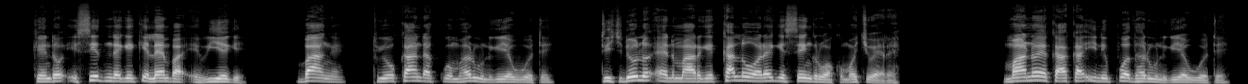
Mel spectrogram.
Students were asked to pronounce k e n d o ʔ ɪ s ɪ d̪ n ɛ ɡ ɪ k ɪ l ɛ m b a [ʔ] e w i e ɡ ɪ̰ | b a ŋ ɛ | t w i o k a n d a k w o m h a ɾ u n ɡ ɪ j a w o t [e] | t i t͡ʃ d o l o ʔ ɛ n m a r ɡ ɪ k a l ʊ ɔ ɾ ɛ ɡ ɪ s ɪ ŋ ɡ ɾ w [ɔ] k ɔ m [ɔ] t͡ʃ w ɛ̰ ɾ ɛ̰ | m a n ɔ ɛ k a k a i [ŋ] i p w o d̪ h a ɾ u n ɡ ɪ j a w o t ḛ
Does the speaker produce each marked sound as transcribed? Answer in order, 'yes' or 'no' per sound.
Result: yes, yes, yes, yes, no

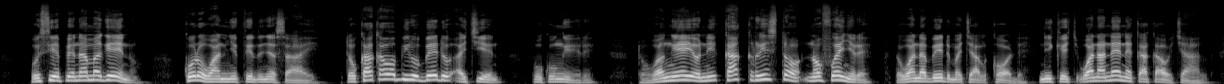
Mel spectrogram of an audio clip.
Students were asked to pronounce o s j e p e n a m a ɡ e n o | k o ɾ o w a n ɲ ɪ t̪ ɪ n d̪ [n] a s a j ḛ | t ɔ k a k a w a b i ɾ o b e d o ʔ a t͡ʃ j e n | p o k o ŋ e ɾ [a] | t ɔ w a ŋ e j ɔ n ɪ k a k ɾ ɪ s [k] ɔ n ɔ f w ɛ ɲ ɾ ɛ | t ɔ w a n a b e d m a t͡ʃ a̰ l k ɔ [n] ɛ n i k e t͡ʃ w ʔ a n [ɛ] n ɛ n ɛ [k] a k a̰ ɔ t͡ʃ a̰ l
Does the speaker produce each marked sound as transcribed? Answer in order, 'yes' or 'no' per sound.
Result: no, no, no, no, no, yes

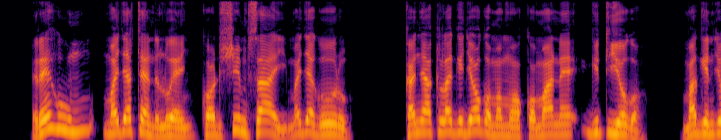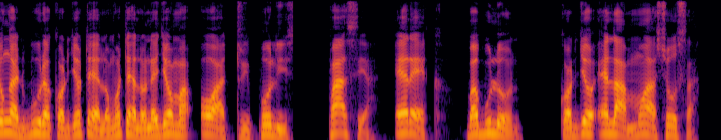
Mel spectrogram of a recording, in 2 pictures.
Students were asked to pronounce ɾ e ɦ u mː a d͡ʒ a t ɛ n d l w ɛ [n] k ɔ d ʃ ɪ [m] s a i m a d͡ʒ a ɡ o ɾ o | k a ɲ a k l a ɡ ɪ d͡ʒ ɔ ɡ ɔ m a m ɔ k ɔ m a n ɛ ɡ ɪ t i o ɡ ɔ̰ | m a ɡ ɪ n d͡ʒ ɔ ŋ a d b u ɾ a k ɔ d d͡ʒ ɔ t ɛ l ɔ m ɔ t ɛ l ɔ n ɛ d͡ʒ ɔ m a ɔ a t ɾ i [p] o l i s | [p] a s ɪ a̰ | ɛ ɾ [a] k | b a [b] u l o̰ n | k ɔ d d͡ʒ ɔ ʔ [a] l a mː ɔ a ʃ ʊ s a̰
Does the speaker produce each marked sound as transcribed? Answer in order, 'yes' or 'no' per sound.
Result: no, yes, yes, yes, no, yes, no

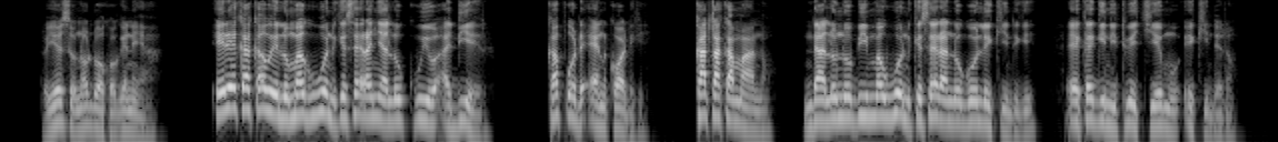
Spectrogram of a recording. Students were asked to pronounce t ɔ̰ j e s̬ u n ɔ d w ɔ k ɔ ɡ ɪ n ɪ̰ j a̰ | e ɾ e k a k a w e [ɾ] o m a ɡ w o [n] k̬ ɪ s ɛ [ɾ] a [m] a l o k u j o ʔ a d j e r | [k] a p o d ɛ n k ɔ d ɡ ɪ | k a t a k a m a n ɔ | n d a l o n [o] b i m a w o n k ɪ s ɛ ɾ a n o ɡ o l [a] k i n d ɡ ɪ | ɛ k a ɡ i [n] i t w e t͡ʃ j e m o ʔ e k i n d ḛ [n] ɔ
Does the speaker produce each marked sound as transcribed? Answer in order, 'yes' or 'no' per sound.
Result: no, yes, yes, no, yes, yes, no, yes, yes

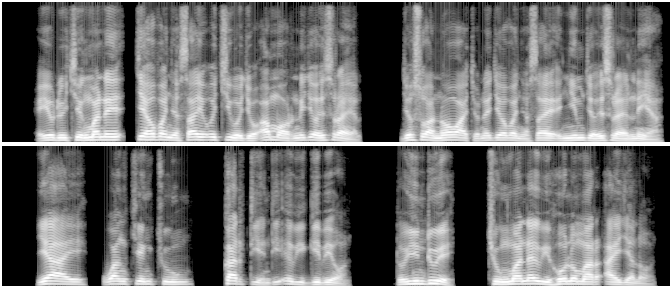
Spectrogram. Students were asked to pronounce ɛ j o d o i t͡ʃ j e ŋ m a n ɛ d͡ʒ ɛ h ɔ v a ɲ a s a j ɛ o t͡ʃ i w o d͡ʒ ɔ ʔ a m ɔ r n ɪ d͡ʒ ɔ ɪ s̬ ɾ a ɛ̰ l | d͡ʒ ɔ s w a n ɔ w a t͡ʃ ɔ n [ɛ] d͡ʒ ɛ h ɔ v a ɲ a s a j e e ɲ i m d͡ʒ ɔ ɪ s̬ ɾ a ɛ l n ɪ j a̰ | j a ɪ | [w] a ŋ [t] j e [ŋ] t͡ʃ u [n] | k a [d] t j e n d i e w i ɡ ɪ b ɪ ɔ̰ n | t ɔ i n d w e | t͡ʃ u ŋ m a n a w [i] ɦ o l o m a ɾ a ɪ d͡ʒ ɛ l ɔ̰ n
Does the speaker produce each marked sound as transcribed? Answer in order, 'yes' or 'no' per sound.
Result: yes, yes, no, yes, no, yes, yes

